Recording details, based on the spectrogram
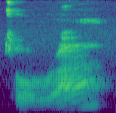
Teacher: Torah ends with the letter he, but the last thing you hear is the a, not h.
